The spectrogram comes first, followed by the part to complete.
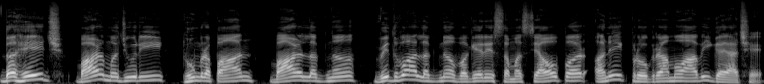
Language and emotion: Gujarati, neutral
